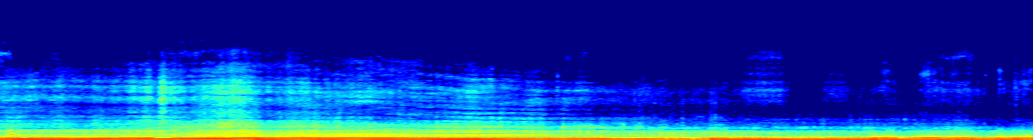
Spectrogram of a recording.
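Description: Cars accelerating hard down a drag strip, a tuned Volkswagen Golf IV TDI diesel against a Honda Civic Type R. The engine note climbs in pitch and drops at each upshift, about a quarter second, two and a half seconds and seven seconds in.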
